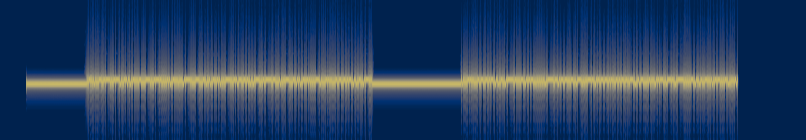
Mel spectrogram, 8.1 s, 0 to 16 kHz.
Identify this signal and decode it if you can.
300-baud modem data (V.21 tones), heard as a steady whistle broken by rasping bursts, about 300 baud, 200 Hz shift.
